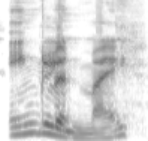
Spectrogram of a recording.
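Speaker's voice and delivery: exaggerated high British accent; hammed-up London voice. Mocking English stereotype.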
